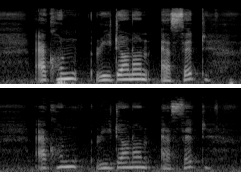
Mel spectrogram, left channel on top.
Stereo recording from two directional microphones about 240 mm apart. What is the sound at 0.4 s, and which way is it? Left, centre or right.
A woman's voice, left.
